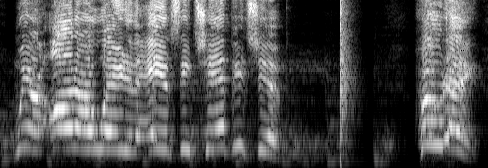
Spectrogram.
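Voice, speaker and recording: A young man hosting a live sports fan stream, shouting and cheering with a voice strained from yelling, swearing freely. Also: very high voice, slow, faint music behind. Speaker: sports fan livestream host. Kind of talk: excited live fan reaction.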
